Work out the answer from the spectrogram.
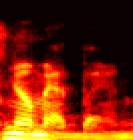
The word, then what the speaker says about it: Nomadland: How do you pronounce it? Is it Nomadland? yeah, it's Nomadland.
